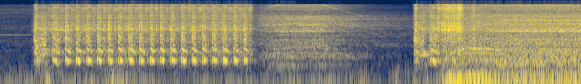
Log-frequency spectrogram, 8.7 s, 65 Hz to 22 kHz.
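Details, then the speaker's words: 2007 Subaru Impreza that would not start on a dead battery, cranked after the battery was replaced: strong, quick, even cranking about three turns a second, a pause, then a second crank fires promptly into a smooth, steady idle. "all right we'll give this thing a crank"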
